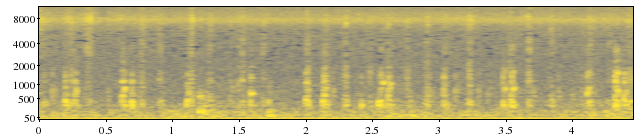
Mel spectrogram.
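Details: A guinea pig, a young mother with four newborn babies, makes soft, low clucking, chuttering pulses, several each second in a loose, uneven rhythm, over a faint steady high hiss.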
